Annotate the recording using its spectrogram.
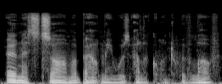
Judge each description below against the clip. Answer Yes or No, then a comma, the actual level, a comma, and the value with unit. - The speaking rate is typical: No, fast, 215 wpm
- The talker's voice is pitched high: No, very low, 80 Hz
